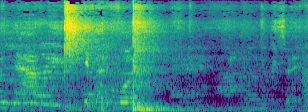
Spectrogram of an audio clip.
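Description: Bodies thud onto a mat.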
